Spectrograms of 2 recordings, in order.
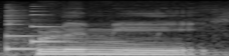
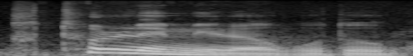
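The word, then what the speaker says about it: Ptolemy: 어 톨레미 남았네요. 네 톨레미 뭐 한국에서는 푸톨레미라고도 불리더라고요. 그렇죠. 이게 피가 묵음.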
